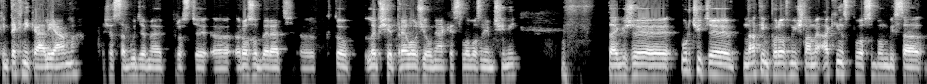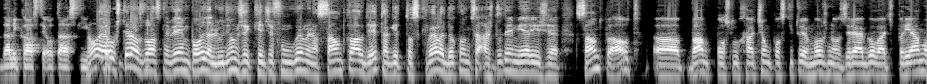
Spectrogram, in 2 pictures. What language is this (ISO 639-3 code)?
slk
